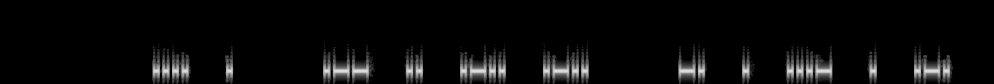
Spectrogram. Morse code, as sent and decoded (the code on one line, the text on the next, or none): .... / .-- .. .-.. .-.. / -. ...- . .-.
HE WILL NEVER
